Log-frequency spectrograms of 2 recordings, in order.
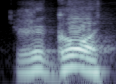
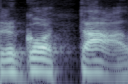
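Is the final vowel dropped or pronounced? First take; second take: dropped; pronounced. First: The word ends without its final vowel. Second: The word ends with its final vowel sounded. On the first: The speaker calls it wrong. "regot instead of regotta" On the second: The speaker calls it right. "Like why not just add the fucking letter at the end and actually say it right?"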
